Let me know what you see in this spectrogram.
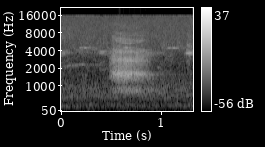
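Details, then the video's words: Roe deer buck barking back at a man imitating its bark: one short, hoarse, harsh bark of about a third of a second, over quiet outdoor background noise. "Blaffende reebok"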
